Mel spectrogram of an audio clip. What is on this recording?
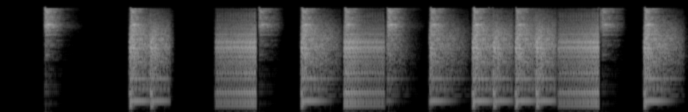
techno percusion loop
glitch, loop, percusion, snare, techno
